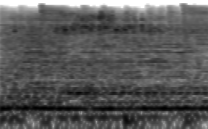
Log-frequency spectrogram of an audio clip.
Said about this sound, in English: The open roads, the roaring Bentley, the quest ahead.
